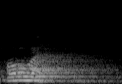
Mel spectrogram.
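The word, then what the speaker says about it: hour: यानी इसका जब एच है वो क्या रहेगा, साइलेंट रहेगा, जब इसको बोलेंगे तो इसको बोलेंगे ओवर।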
